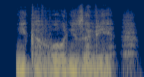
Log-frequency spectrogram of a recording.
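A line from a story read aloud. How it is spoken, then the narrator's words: Muffled whisper. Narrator (Russian): прошептала она в пушистую макушку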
